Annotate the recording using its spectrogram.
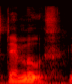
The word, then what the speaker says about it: demuth: Likeness in the Hebrew is demuth, D E M U T H, and it's a feminine.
